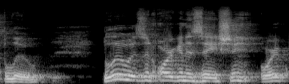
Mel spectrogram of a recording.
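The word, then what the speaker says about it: BLUU: black lives of uu or blue b-l-u pronounced blue blue is an organization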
